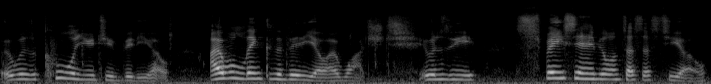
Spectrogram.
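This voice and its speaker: A woman with a squeaky voice giving casual, rambling gameplay commentary, often going off on tangents and restarting her sentences. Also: slight background noise, rough recording. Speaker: gaming video creator. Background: faint music and controller clicks.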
